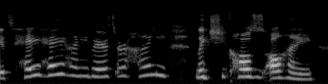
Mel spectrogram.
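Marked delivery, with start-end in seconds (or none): 0.1-1.1 higher, softer greeting in a mimicked voice; a light imitation of a sweet friend; Rosie. People mimicking the friend who calls everyone honey bears, lightly imitated. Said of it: "when people make an impression of Rosie". 1.4-1.7 high, soft pet-name imitation; Rosie. Mimicking the friend who calls everyone honey, high and soft. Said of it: "when people make an impression of Rosie".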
